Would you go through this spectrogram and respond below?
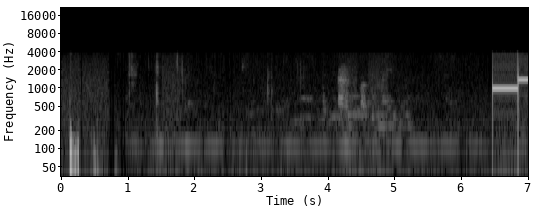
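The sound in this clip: Telephone keypad tones entering letters at an automated phone menu: a brief, loud pair of stepped electronic tones at the very end, after a stretch of faint, scattered low sounds.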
